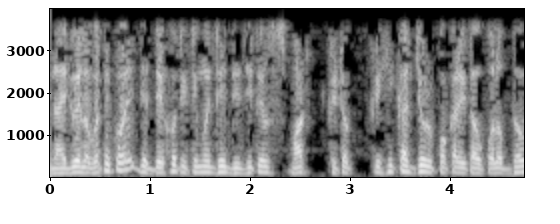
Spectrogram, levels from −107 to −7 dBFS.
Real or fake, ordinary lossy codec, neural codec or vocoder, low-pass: real; none; none; 3.6 kHz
